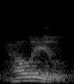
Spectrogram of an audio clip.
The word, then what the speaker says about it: Khalil: QSL, QSL, my friend, my name is Khalil Kilo Hotel Alpha Lima, India, Lima, Khalil.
